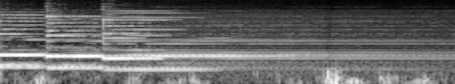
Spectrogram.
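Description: Melody notes from a phone keyboard app's synthesized voice: three descending notes, the last one held and fading out as the tune ends. Soft low knocks near the end.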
